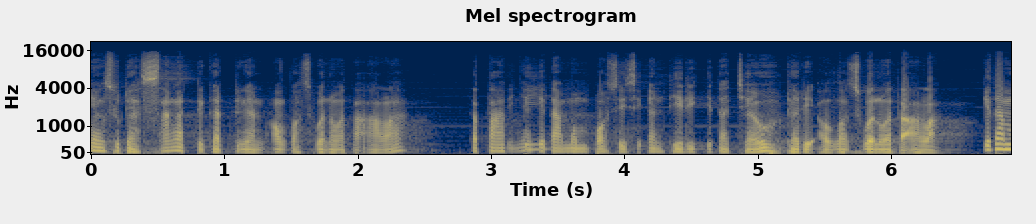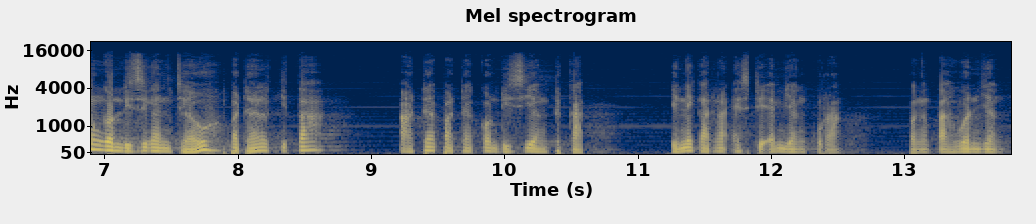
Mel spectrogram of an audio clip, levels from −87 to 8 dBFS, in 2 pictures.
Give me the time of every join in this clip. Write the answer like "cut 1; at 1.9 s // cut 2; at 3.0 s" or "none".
cut 1; at 3.2 s // cut 2; at 6.5 s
